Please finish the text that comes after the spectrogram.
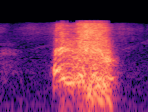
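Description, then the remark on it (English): A single loud sneeze bursts out abruptly, a sharp explosive blast of breath lasting about half a second against a quiet background. “Sorry for the sneeze.”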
